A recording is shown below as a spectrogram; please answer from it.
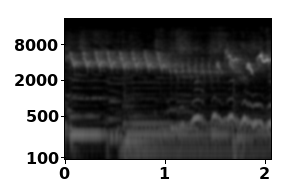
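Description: Gentle background music with sustained low chords, and a fast run of high chirps over it during the first second and a half, falling slightly in pitch.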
